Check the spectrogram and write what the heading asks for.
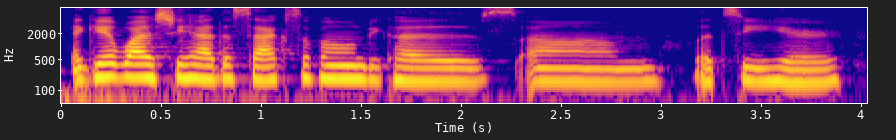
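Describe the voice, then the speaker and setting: Low-voiced woman talking with retainers in. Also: steady tone, measured pace, darkish tone, clear, resonant tone. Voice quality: speech slightly affected by wearing dental retainers. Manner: hesitant, repeats words while thinking. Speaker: music commentator. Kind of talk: casual reaction commentary.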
